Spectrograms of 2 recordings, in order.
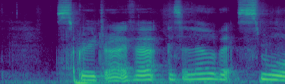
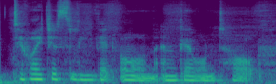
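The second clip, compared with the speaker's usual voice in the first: normal talking voice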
